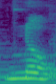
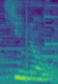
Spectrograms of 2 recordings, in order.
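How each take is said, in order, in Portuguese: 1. A palavra começa diretamente com o som de N. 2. Um som de K é pronunciado antes do N. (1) "a gente usa o know" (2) "a gente não diz que know"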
